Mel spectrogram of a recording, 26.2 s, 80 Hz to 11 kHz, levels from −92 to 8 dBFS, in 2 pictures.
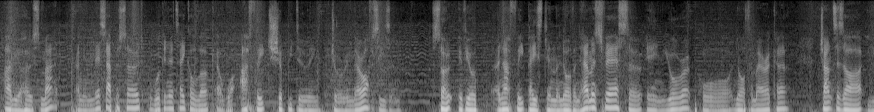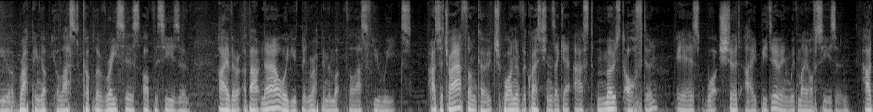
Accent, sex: British, male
